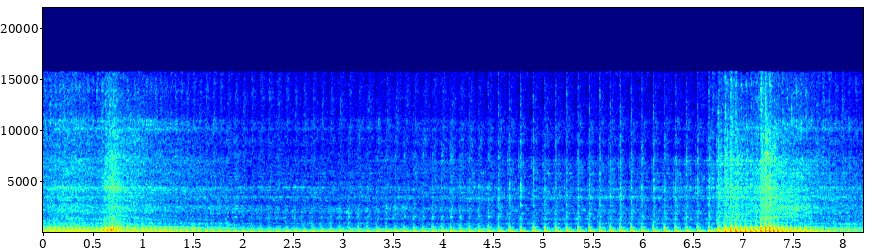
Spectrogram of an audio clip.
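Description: Yamaha Krypton two-stroke underbone motorcycle engine idling just after starting, with a fast even beat, then blipped briefly to a louder rev near the end. It runs without odd noises, the seller says.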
